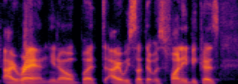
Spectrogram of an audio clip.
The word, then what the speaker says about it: Iran: I mean, the English language, we have hard I sound in our, pronunciation of words. So it comes natural that you would see Iran and make it Iran, but I always thought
